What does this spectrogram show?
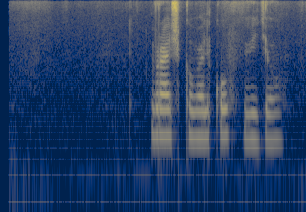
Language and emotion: Russian, neutral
